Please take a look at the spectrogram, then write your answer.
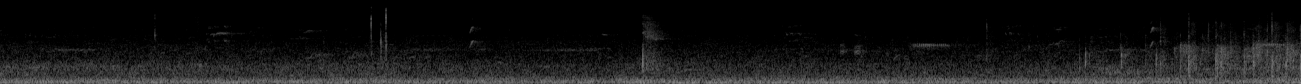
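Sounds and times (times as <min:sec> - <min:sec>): sharp click: 0:03.7 - 0:04.0.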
